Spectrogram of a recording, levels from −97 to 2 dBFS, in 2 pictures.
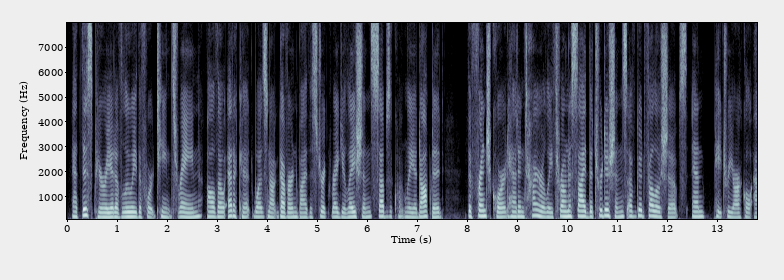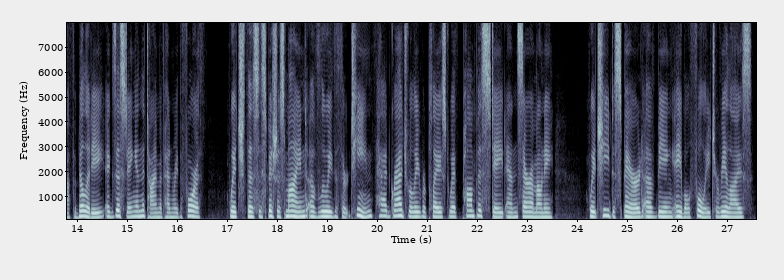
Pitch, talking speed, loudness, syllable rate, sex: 190 Hz, 145 wpm, -19 LUFS, 4.7 syllables/s, female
